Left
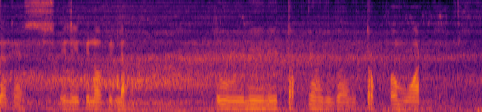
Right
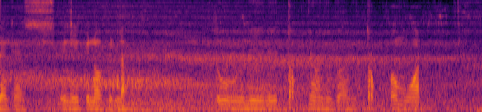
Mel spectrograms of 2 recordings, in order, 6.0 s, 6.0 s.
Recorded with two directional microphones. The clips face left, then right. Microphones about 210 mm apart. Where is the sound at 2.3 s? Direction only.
30° right (ahead or behind).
